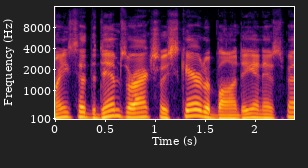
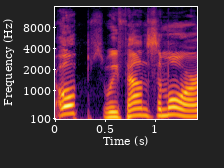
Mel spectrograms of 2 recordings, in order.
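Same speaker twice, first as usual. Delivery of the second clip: higher, slow sarcastic pretend surprise; mock innocent oops; 6 semitones higher than usual. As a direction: play at stumbling on it by accident. Mocks an imagined official announcement.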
